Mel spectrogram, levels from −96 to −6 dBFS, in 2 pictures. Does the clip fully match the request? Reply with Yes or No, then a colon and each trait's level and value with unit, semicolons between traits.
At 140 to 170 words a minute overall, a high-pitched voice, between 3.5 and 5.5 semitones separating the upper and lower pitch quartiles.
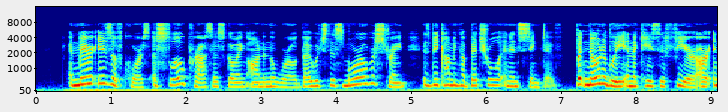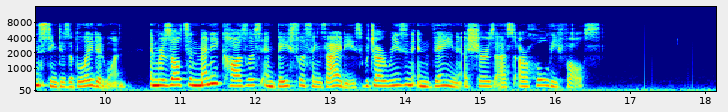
No: average, 180 wpm; high, 225 Hz; average, 4.1 semitones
